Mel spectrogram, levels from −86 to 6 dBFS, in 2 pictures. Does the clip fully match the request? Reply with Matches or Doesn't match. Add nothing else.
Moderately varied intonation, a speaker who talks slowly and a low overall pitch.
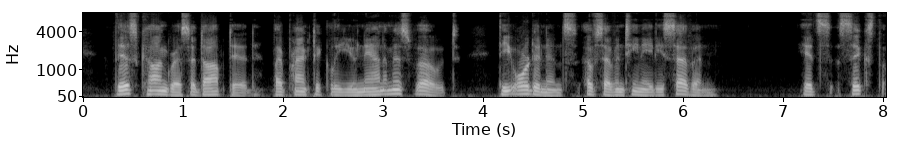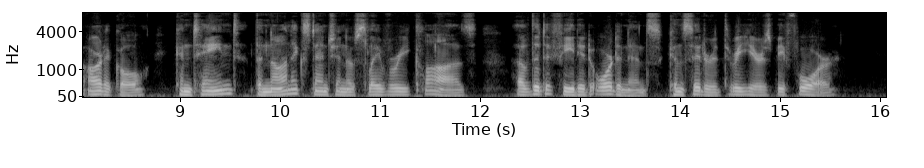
Matches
